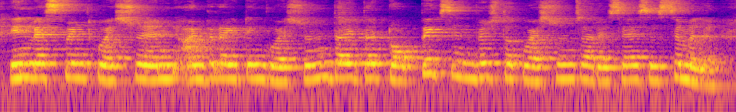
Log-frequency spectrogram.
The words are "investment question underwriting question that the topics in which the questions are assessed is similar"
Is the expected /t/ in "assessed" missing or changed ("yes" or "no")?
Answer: yes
